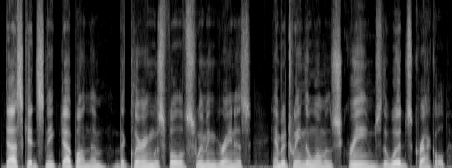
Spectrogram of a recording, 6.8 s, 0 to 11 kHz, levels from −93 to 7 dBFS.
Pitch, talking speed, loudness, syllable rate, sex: 120 Hz, 185 wpm, -19 LUFS, 4.5 syllables/s, male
